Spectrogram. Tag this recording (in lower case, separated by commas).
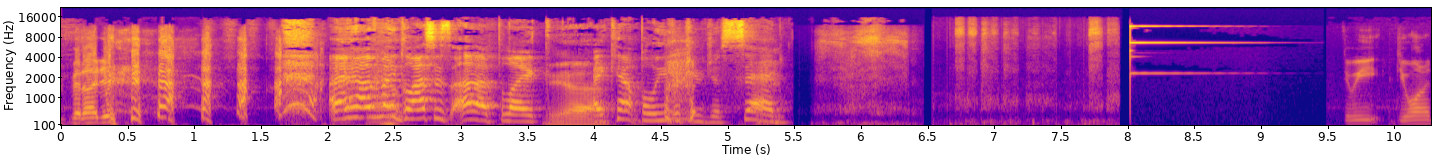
speech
